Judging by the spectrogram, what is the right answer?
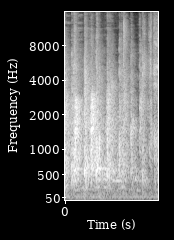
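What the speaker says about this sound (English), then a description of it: "You don't have to applause every time" A handful of people clapping in a kitchen after a squash and chickpea curry is finished, brief uneven bursts of claps close by.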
